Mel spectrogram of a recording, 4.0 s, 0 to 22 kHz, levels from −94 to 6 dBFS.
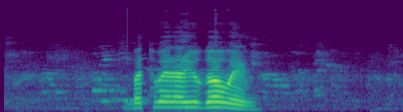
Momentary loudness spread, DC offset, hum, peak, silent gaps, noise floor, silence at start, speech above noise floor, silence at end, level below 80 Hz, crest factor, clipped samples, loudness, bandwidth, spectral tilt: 15 LU; under 0.1%; none; 0 dBFS; none; -59 dBFS; 0.95 s; 42 dB; 1.5 s; -68 dBFS; 22 dB; under 0.1%; -18 LUFS; 4.2 kHz; -8.5 dB/octave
